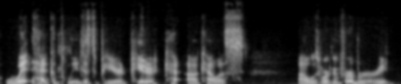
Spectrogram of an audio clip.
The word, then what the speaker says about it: Celis: Kellis, I'm pronouncing it properly.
